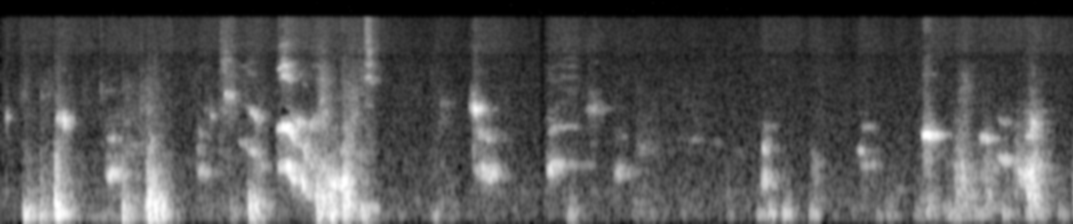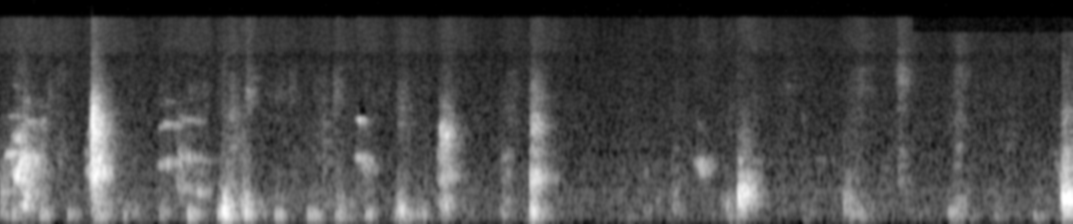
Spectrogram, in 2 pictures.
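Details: Cavalier King Charles Spaniel puppies playing indoors in a home puppy pen: soft scattered yips, squeaks and little whimpers, a cluster of louder ones early on, then sparse faint squeals with quiet gaps between.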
